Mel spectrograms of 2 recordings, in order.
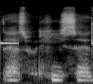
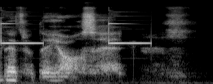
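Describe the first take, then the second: First: Said in the usual way. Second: Slow, secret whisper to finish the joke; whispered punchline. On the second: Pretend. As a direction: drop to a slow whisper for the tag line.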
